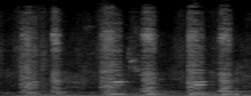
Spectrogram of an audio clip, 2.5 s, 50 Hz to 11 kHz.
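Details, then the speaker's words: Massey Ferguson 245 Planetary Plus tractor, engine quiet: paired rasping squeaks with each clutch pedal stroke over three down-and-up cycles, a squeak that persists even after greasing. "ये जो आप clutch की आवाज़ देख रहे हो, तो कई भाई साहब इसको कंपनी वगैरह में ले जाते हैं, क्या दिक्कत है, क्योंकि ग्रीस वगैरह करने के बाद भी जो ये आवाज़ है वो नहीं जाती है।"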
